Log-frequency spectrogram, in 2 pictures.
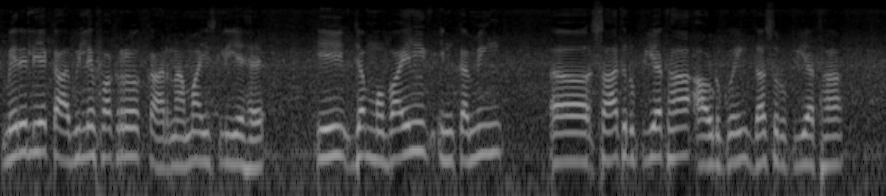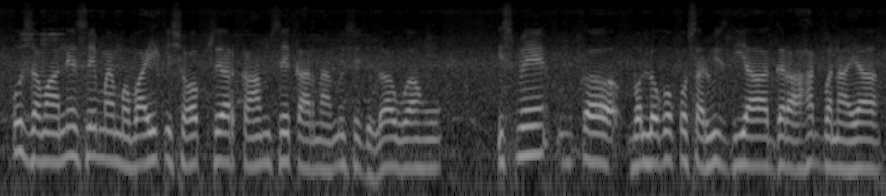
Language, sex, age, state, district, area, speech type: Urdu, male, 30-45, Maharashtra, Nashik, urban, spontaneous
